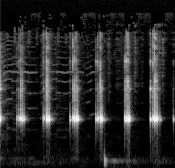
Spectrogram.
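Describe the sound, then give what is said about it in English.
A toy frog, a gift bought at the Washington D.C. airport, croaks in a steady run of about eight short, chirpy bursts, evenly spaced, with a thin, almost cricket-like tone and no talking. “it's supposed to be a frog, but it sounds more like crickets, if you ask me.”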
